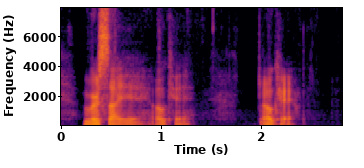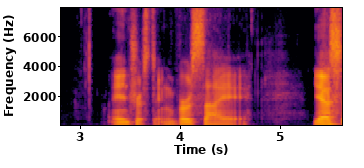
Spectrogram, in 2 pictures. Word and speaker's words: Versailles: So, French here, so it's pronounced Versailles. Versailles.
